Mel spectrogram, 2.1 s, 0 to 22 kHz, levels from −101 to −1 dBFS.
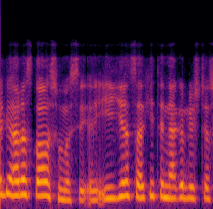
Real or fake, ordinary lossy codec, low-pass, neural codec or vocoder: fake; Opus, 24 kbps; 7.2 kHz; codec, 16 kHz, 0.8 kbps, ZipCodec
